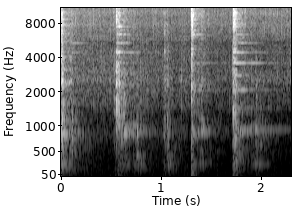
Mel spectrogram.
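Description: Green tomato chutney, cooked village style, being stirred in a pan with a spatula: a few soft, scattered scrapes and light taps, quiet and close, with no talking.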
